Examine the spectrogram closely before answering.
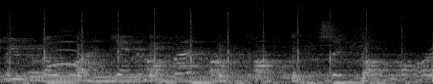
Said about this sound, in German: Das Staccato der Holztrommeln begleitet viele polynesische Tänze, die auch im Circus Samoa zum Standardprogramm gehören. Ursprünglich waren die Holztrommeln hier, wie auch in Afrika, ein Kommunikationsmittel.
